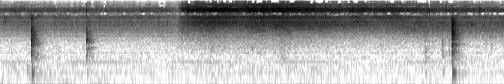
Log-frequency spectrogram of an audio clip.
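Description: Butter melting in a pan before eggs go in, partway through making a breakfast of sausage, grits and eggs: a soft, steady sizzle that swells after a few seconds, broken by a few sharp clacks of utensils nearby.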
